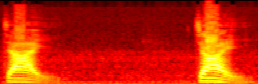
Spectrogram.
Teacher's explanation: আ এবং ই মিলে হয় আই, অর্থাৎ এখানে আই এবং ই একসাথে উচ্চারিত হয়। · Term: যৌগিক স্বর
